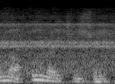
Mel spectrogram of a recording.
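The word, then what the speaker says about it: ماءٌ نجسٌ: Atau ma'un najisun, bacanya ma'un najisun.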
